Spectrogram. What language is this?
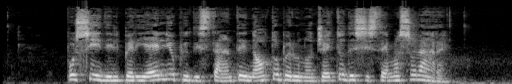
Italian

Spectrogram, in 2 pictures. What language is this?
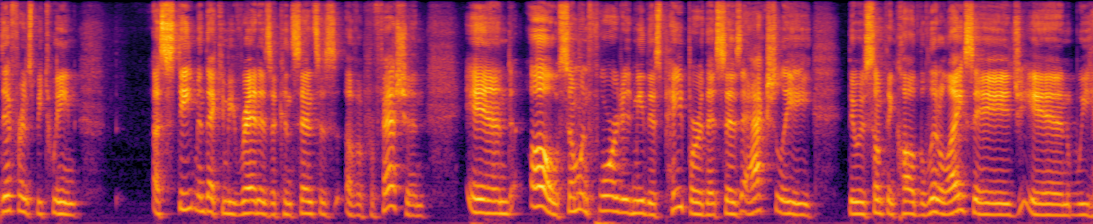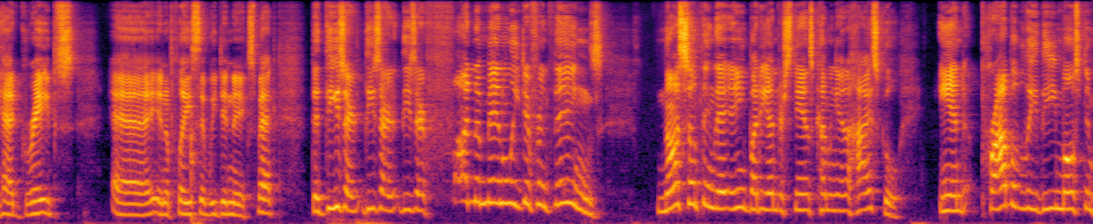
English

